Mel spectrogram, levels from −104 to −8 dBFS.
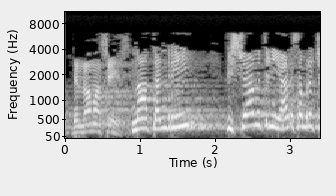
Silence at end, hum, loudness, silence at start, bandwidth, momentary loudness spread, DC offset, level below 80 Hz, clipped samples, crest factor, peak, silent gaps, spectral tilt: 0 s; none; -15 LUFS; 0 s; 6.6 kHz; 6 LU; under 0.1%; -56 dBFS; under 0.1%; 14 dB; 0 dBFS; none; -3.5 dB/octave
